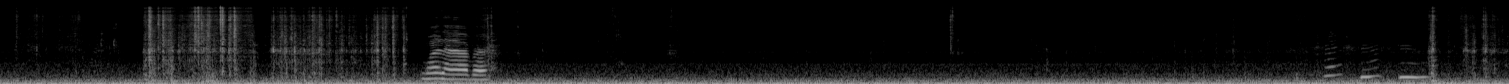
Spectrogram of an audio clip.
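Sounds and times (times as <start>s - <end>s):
steady low hum: 0.0s - 15.0s
sharp crunchy clicks: 4.8s - 11.8s
chewing fries: 5.1s - 12.3s.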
